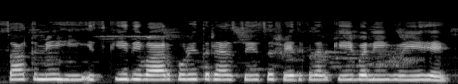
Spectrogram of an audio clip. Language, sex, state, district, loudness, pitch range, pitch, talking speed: Hindi, female, Uttar Pradesh, Saharanpur, -15 LUFS, 215-230 Hz, 220 Hz, 185 wpm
